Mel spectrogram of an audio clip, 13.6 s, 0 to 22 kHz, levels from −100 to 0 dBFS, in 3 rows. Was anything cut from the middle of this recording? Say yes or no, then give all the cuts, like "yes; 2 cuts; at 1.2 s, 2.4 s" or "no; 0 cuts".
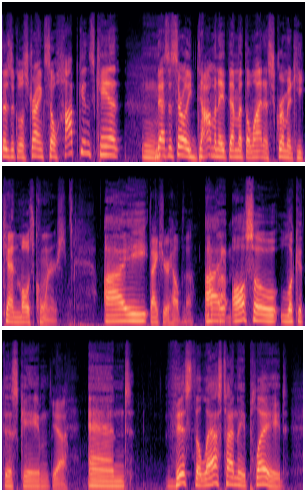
yes; 1 cut; at 4.4 s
